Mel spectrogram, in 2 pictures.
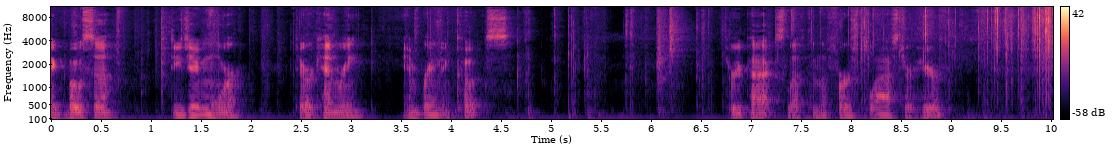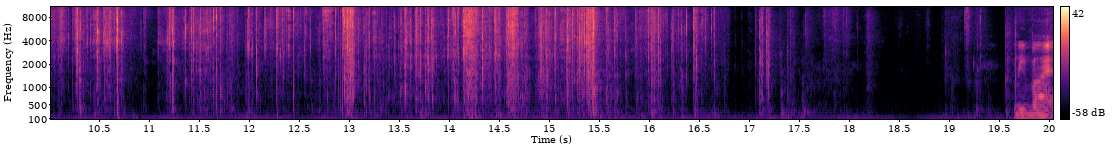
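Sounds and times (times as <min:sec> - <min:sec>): foil wrapper tearing and crinkling: 0:07.4 - 0:18.0.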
